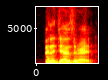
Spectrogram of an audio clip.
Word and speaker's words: Bene Gesserit: I'm asking the Bene Gesserit. Is that how you say it? There you go. Bene Gesserit.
